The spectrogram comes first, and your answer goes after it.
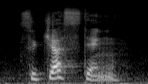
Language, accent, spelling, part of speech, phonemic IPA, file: English, US, suggesting, adjective / verb / noun, /sə(ɡ)ˈd͡ʒɛst.ɪŋ/, En-us-suggesting.ogg
- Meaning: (verb) present participle and gerund of suggest; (noun) suggestion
